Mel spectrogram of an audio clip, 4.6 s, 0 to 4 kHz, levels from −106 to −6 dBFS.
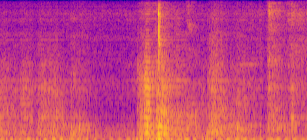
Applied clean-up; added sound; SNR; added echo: neural separator model SepFormer WHAMR!.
